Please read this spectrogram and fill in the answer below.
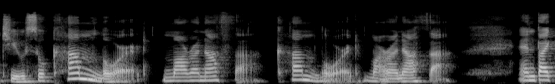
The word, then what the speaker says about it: Maranatha: So as we say it gently in four syllables. Maranatha. Maranatha.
